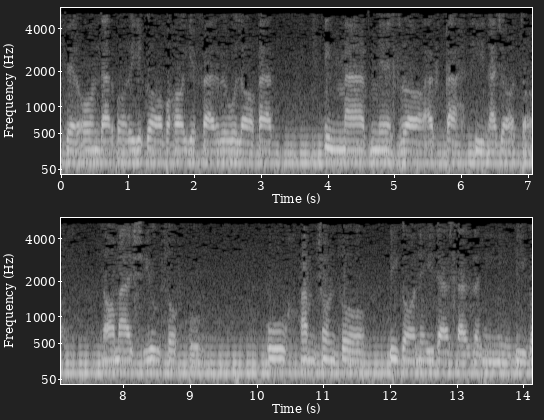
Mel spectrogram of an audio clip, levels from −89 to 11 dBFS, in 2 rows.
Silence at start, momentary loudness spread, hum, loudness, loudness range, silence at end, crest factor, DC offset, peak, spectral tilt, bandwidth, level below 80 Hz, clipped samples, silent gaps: 0 s; 4 LU; none; -17 LUFS; 1 LU; 0 s; 14 dB; under 0.1%; -2 dBFS; -11.5 dB/octave; 5.2 kHz; -34 dBFS; under 0.1%; none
